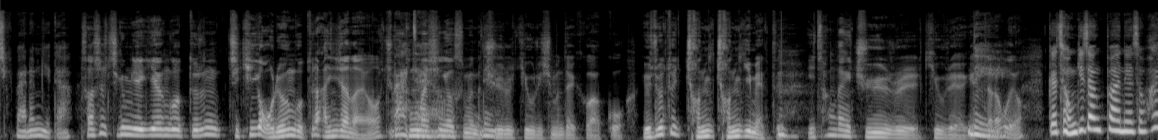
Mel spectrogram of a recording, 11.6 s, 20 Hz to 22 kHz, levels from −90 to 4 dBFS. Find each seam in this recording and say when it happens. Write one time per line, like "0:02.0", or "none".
0:04.8
0:06.3
0:07.1
0:08.2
